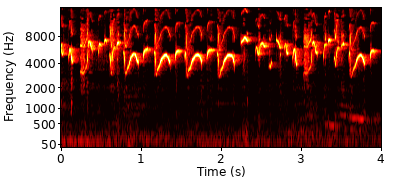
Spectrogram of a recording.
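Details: Olive-backed sunbird in full song, used to lure other birds into singing: a continuous, rapid stream of very high, thin twittering notes and looping chirps, densely packed with no pauses across the whole stretch.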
